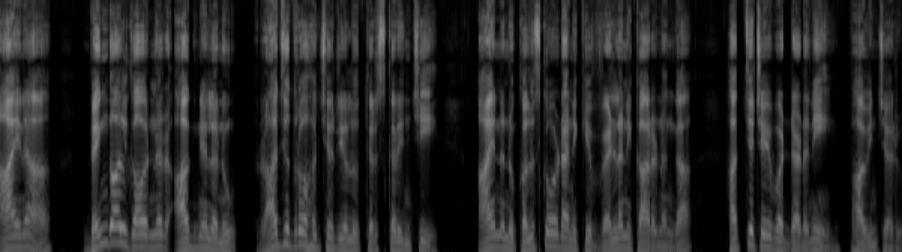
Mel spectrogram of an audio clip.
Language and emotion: Telugu, neutral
